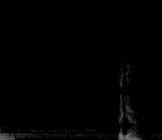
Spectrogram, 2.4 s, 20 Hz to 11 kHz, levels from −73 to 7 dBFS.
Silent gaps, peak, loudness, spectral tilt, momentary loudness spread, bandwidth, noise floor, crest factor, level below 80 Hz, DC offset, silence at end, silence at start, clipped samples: none; -24 dBFS; -45 LUFS; -6.5 dB/octave; 24 LU; 6.2 kHz; -66 dBFS; 24 dB; -84 dBFS; under 0.1%; 0 s; 0 s; under 0.1%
